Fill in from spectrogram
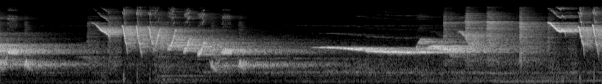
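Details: White-rumped shama song used to make a quiet shama start singing: a fast cascade of chattering notes giving way to a long, smooth whistle, then a sharp high flourish.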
